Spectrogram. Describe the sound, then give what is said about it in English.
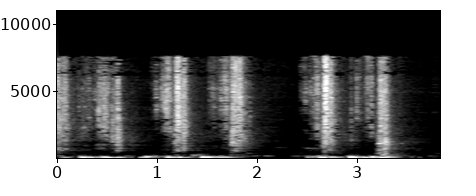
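Pages of a Bible are turned in a few quick bursts of papery rustling and swishing, soft and uneven, with short gaps between them. “I didn't type this out, so I'll just turn to Psalms 45.”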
